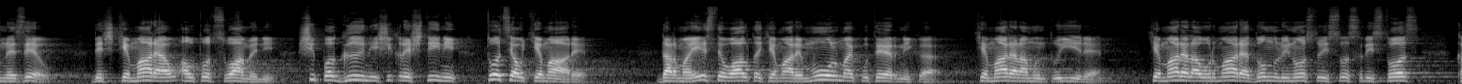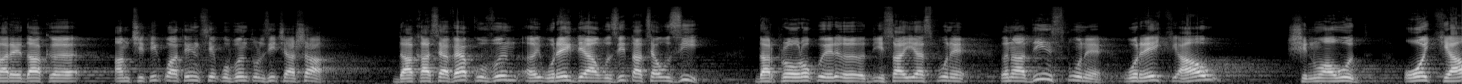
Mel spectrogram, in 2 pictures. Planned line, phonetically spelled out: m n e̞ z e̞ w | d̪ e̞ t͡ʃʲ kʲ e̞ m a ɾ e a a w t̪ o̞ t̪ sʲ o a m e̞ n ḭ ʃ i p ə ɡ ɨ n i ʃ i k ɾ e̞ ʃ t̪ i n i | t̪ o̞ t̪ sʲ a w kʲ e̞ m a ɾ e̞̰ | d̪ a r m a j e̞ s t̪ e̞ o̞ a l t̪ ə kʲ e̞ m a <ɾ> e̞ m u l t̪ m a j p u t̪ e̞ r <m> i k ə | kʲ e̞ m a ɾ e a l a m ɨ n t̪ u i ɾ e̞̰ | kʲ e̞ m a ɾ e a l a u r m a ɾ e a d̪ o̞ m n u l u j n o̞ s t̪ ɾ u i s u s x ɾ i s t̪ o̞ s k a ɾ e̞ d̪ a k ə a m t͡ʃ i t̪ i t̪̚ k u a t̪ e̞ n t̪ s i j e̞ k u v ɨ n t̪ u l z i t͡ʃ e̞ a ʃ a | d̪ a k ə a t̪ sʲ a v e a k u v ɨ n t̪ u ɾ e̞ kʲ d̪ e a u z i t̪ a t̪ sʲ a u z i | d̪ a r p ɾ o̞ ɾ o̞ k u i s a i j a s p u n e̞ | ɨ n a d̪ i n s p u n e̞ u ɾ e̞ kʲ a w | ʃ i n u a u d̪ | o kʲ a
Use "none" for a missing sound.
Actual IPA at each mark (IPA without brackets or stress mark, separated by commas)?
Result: ɾ, n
